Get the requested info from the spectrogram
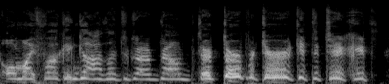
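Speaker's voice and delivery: high, loud gushing excitement; over-excited friend. Retold or imitated. Coworker thrilled about the convention tickets, high and loud. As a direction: burst with giddy glee. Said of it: "And she's like".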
